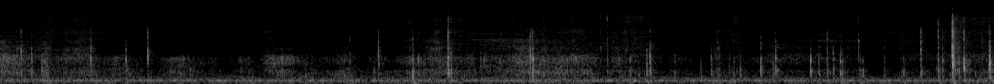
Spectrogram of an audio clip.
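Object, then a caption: Paper gift bag. Long nails tap and scratch the side of a hollow printed paper gift bag held in both hands. Soft papery scratching and crinkling run throughout, broken by sharp, dry taps that come and go irregularly, over a faint steady low hum.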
